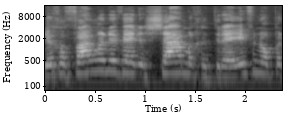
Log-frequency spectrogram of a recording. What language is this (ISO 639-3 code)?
nld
